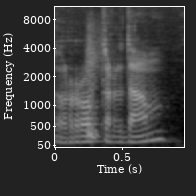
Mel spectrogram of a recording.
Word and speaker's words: Rotterdam: If I pronounce the name of that nice city in the Netherlands, Rotterdam, the R is the first letter, so I can use the rolling R, the R, Rotterdam.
